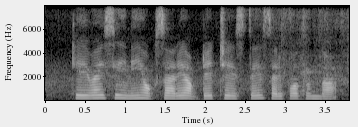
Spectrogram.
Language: Telugu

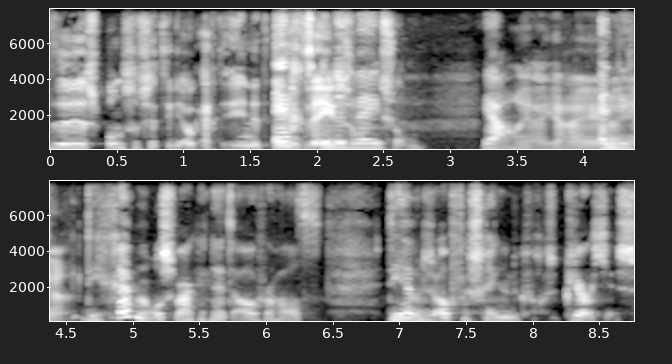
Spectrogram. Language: Dutch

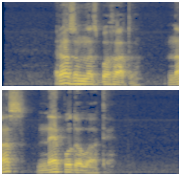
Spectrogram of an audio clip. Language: Ukrainian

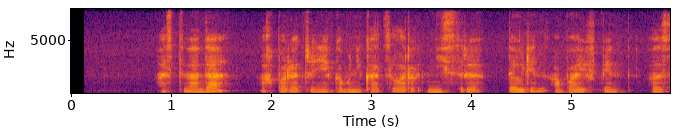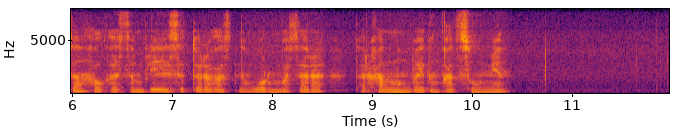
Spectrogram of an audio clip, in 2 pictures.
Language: Kazakh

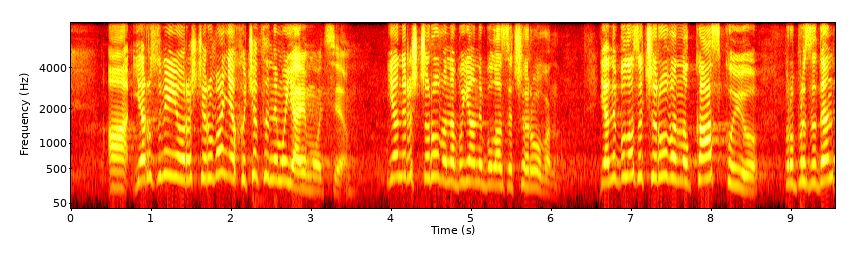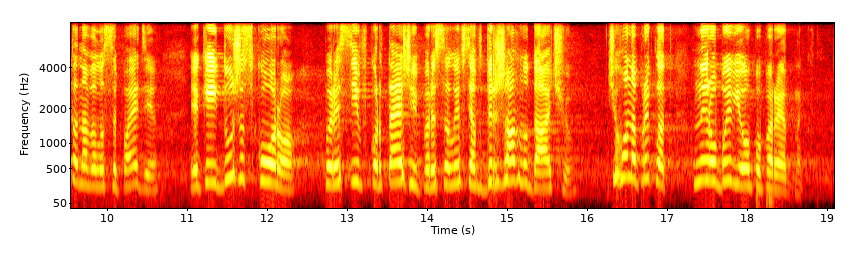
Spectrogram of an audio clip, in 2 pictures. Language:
Ukrainian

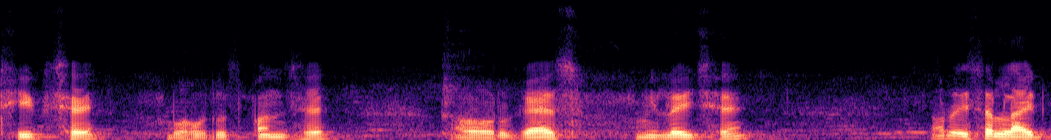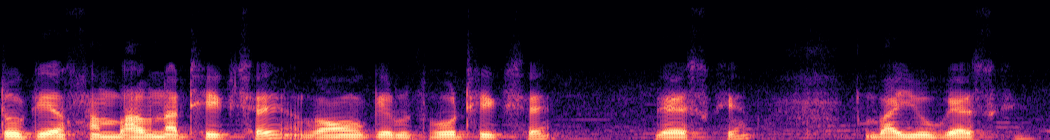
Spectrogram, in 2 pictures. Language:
Maithili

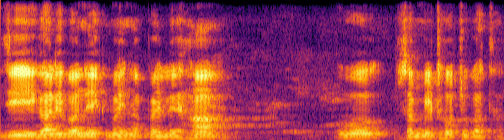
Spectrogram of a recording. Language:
Urdu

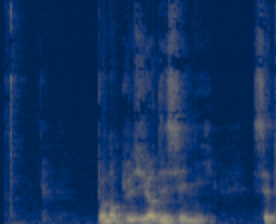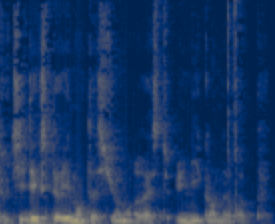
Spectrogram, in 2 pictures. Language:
French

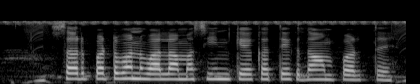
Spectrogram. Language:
Maithili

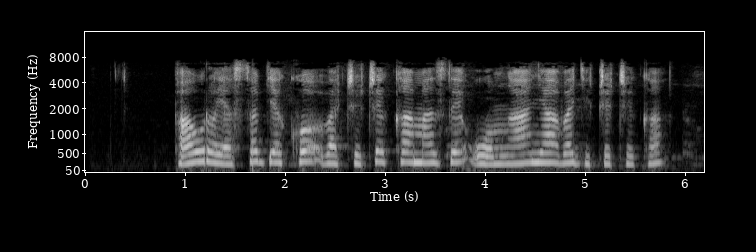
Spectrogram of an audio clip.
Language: Kinyarwanda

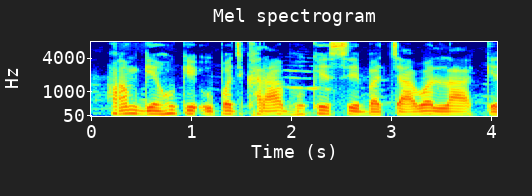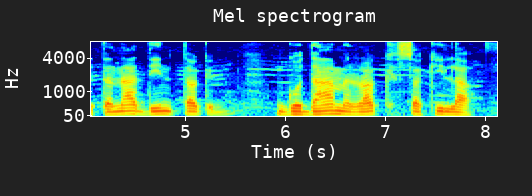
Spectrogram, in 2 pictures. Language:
Bhojpuri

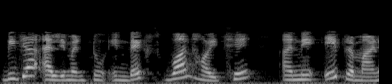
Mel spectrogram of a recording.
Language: Gujarati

